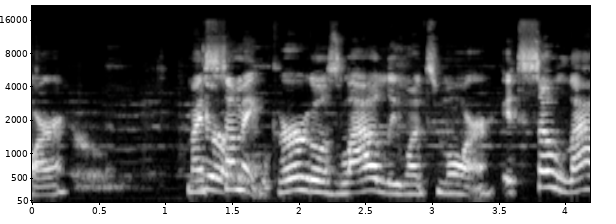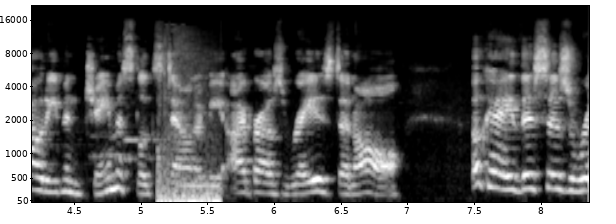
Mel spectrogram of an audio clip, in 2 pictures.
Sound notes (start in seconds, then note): 5.1 Vine Boom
